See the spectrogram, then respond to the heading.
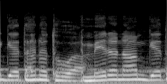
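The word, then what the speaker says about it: Ghatanothoa: से कहता है कि मेरे नाम को प्रोनाउंस करना बहुत ही ज्यादा मुश्किल है इसके लिए तुम्हें अपनी जुबान को पकड़ना है और बोलना है गैथ न थोवा मेरा नाम गैथ न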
